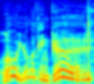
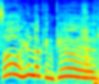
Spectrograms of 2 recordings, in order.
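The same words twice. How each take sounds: First: High falsetto imitation of wife; squeaky high mock female voice; imitating partner's voice. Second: High laughing falsetto of wife; shrill mock girly voice while laughing; falsetto imitation. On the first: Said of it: "Is that my voice?". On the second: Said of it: "that's what I sound like to you".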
